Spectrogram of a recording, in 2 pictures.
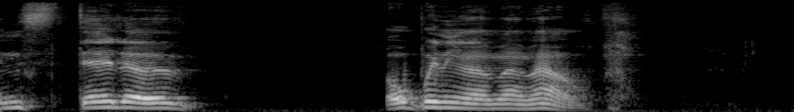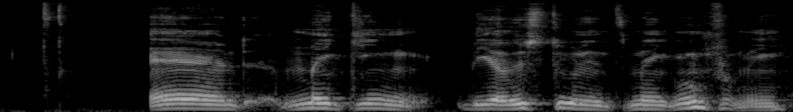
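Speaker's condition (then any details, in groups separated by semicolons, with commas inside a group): Cerebral palsy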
